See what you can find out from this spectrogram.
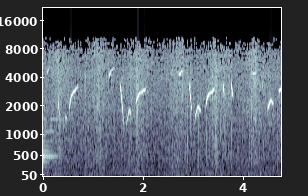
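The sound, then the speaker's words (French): Someone imitates a warbler's song with a quick, twittering run of high chirps and rising whistled notes, clustered in short bursts, fairly soft, with no talking. “La fauvette fredonne.”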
